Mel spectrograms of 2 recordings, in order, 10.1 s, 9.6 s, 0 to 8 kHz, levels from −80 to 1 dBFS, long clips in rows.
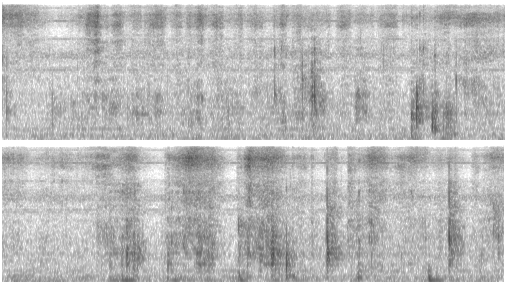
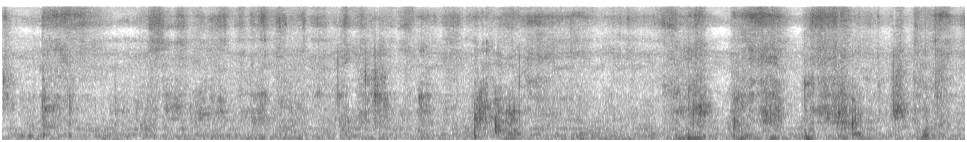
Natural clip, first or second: first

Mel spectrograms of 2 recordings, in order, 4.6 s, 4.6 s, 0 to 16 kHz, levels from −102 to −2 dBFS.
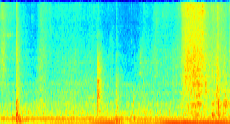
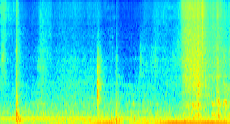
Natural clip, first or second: first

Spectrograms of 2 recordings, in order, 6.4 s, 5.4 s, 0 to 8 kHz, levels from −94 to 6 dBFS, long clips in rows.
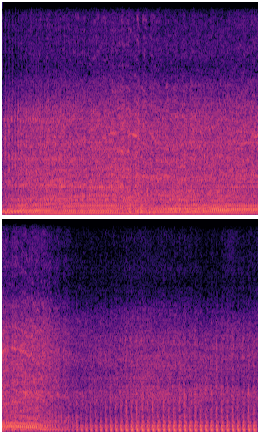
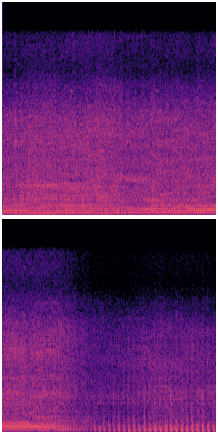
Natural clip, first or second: first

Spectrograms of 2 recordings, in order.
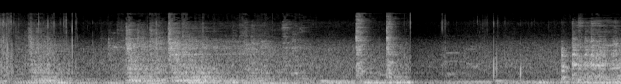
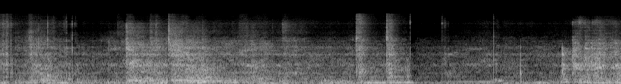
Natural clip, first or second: first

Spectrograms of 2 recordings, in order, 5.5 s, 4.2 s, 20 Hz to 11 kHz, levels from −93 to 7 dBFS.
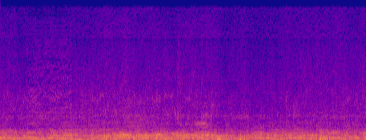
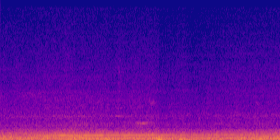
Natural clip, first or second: second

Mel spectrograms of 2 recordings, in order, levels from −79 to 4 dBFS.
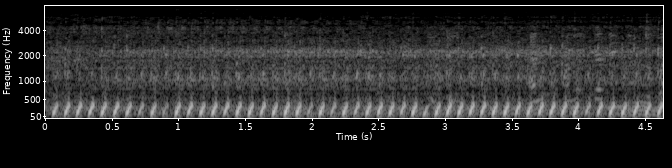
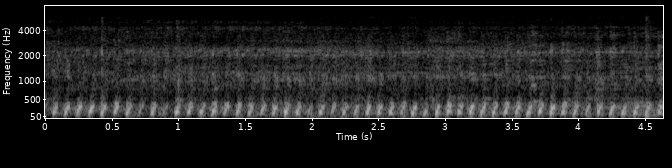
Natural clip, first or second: first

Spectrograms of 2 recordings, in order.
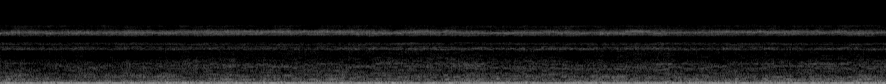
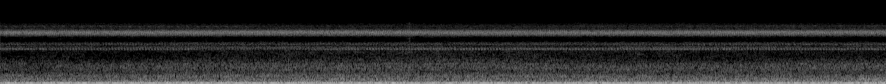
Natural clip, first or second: second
